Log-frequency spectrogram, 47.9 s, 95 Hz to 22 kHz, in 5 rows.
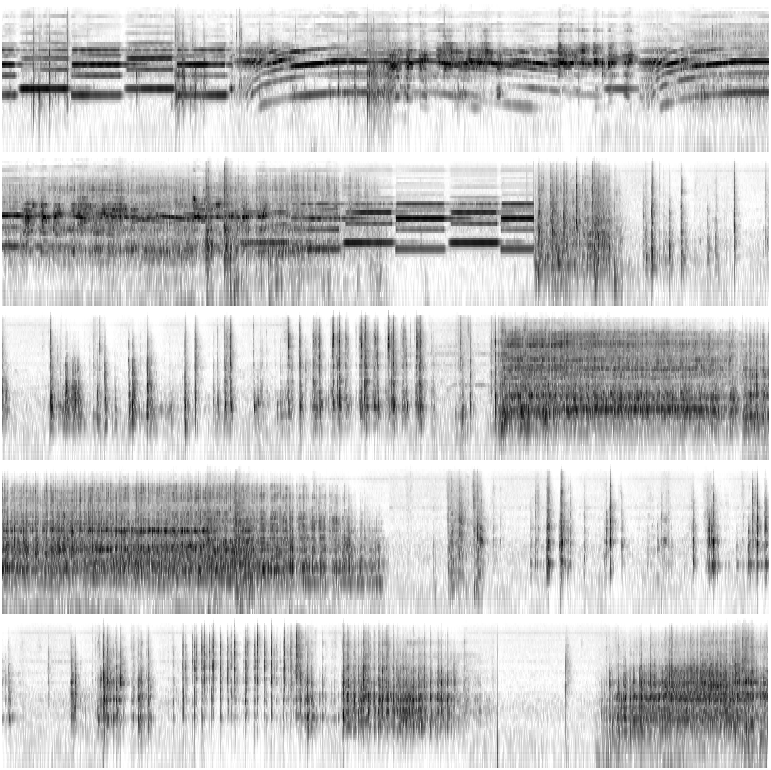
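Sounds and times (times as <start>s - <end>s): electronic tone melody: 7.4s - 16.2s
toy cars clicking and rattling: 19.8s - 33.6s, 39.6s - 44.2s.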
